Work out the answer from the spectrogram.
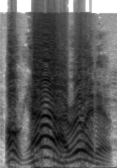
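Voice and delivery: loud, hammed-up eager yes; mock delight. Wife accepting whipped cream, loudly delighted. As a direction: burst out with acted delight.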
